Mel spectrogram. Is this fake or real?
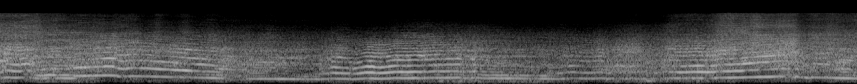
fake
